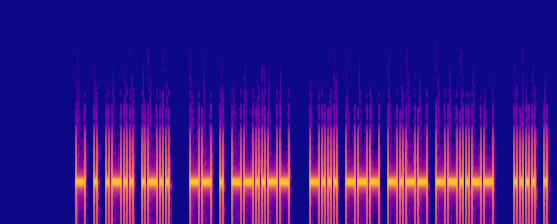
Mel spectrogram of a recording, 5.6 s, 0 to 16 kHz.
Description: Morse code, heard as a keyed tone, about 40 wpm, 700 Hz. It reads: TELL ME, BOY, HE
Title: Sentences from Top 1500 Words 40wpm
